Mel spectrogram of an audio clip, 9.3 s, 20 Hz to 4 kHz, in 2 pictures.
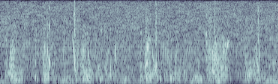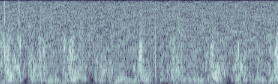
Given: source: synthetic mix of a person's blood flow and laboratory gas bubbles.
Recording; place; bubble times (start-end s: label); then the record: Doppler ultrasound of blood flow; precordium
0.55-0.92 s: bubbles
1.04-1.11 s: bubbles
1.17-1.35 s: bubbles
1.42-1.75 s: bubbles
1.80-2.15 s: bubbles
2.40-3.20 s: bubbles
3.40-3.84 s: bubbles
4.23-4.37 s: bubbles
4.64-4.77 s: bubbles
4.83-5.05 s: bubbles
5.08-5.48 s: bubbles
5.72-5.79 s: bubbles
5.82-6.33 s: bubbles
6.46-6.52 s: bubbles
6.92-7.04 s: bubbles
7.17-7.47 s: bubbles
7.50-7.69 s: bubbles
7.94-8.04 s: bubbles
8.32-8.42 s: bubbles
8.48-8.83 s: bubbles
8.88-8.99 s: bubbles
9.17-9.28 s: bubbles
From the record:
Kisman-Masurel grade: 242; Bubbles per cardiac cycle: several, 3 to 8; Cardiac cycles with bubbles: 100%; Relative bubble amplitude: moderate (0.250 to 0.450); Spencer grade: 3 (all of the cardiac periods contain showers or single bubble signals, but not dominating or overriding the cardiac motion signals); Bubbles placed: anywhere in the cardiac cycle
